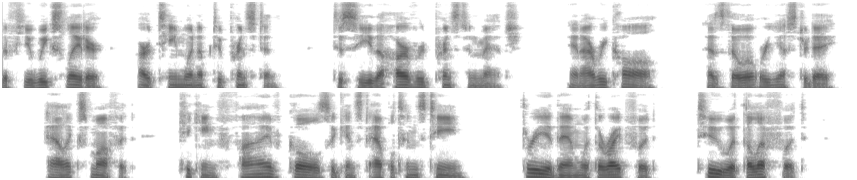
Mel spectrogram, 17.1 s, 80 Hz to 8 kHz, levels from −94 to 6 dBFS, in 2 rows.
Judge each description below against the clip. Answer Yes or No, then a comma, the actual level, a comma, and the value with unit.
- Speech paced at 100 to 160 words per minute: Yes, average, 155 wpm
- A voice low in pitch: Yes, very low, 95 Hz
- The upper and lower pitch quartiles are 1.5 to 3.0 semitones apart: Yes, narrow, 2.5 semitones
